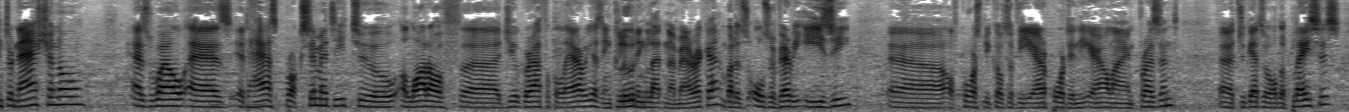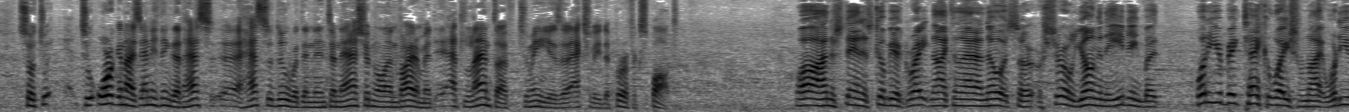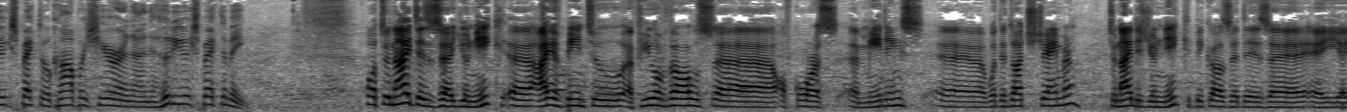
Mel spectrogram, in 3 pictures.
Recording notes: At Atlanta Euro Chamber Mixer on International Business Radio. Interview was recorded live at the International Euro Chamber After-Hours Business Mixer in Atlanta. Hosted by members of the Belgian, British, Swedish and Dutch business community in Atlanta, Georgia.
